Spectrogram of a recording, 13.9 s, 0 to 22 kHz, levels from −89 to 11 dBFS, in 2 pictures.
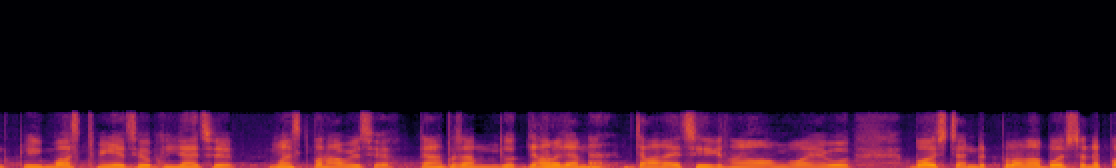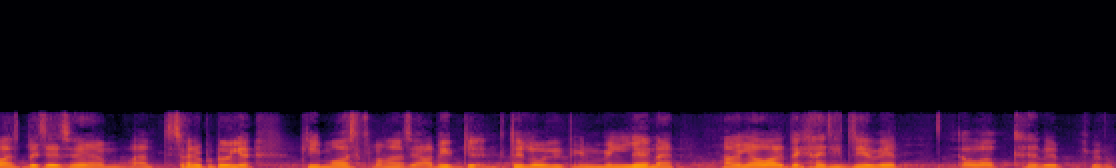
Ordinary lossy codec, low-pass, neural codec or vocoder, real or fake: none; 7.2 kHz; codec, 16 kHz, 1 kbps, FreqCodec, larger model; fake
